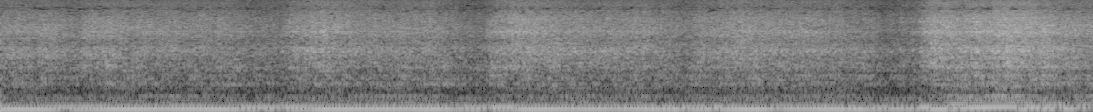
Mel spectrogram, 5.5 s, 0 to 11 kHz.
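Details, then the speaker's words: BMW F10 M5 twin-turbo, first start after a valved exhaust was fitted: a deep idle that revs up and down by itself about once a second. Owner suspects a vacuum line disturbed during the work; the fuel gauge also reads empty despite fresh fuel. "Something's not right. For some reason the revs are it's just revving weirdly by itself."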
